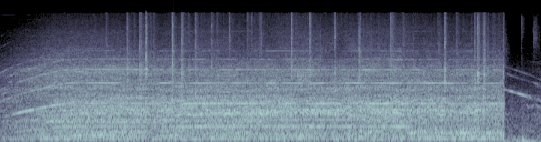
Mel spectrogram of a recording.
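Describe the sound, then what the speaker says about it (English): A Ryobi blower vac for sucking up and blowing leaves runs at a steady loud, high-pitched whine for about seven seconds, then cuts off abruptly near the end. "The blower vac thing to suck up leaves and blow."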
